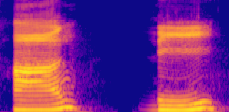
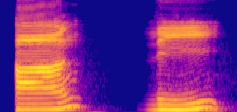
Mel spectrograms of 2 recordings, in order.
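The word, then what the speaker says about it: 长离: So it's gonna pronounce like Chang Li, Chang Li, Changli. So when you say the word Li, you have to drag it to the higher pitches.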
